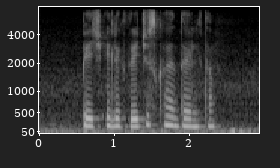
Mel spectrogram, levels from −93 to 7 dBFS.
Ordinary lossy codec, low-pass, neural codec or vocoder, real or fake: none; 7.2 kHz; none; real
